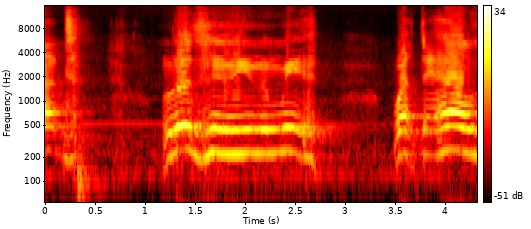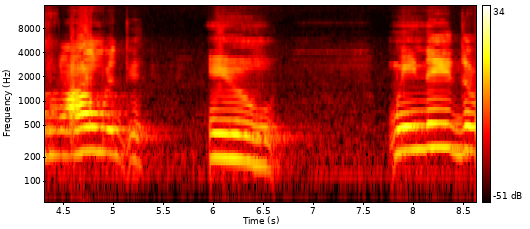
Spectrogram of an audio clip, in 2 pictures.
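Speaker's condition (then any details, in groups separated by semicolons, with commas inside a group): Cerebral palsy; present from birth, premature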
